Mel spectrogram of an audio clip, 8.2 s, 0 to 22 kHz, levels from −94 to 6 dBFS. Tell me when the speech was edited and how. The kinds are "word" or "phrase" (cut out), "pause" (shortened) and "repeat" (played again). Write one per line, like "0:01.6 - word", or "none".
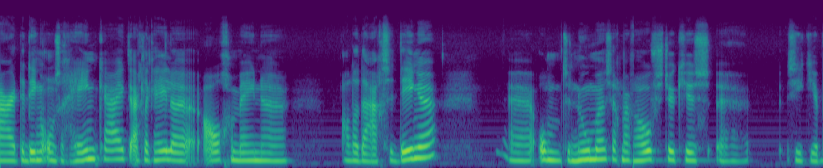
0:02.0 - word
0:05.6 - phrase
0:06.3 - word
